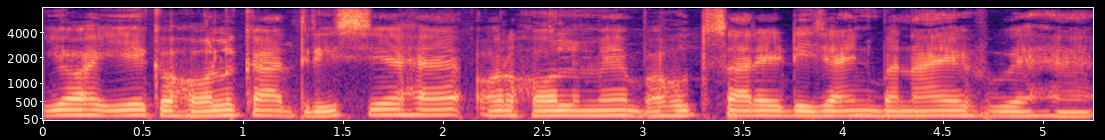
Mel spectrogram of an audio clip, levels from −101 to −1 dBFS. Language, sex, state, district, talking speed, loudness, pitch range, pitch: Hindi, male, Jharkhand, Palamu, 170 wpm, -15 LUFS, 125-140 Hz, 130 Hz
